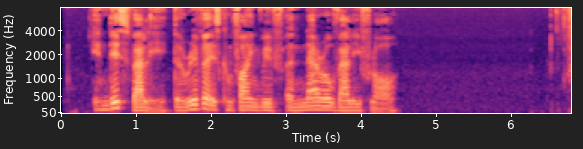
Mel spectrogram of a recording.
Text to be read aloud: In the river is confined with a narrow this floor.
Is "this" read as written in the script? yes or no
no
